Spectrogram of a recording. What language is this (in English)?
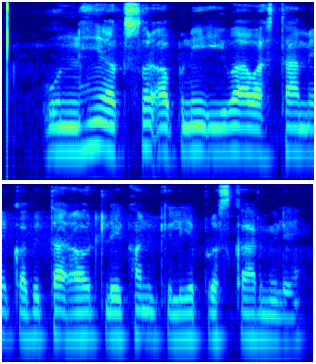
Hindi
